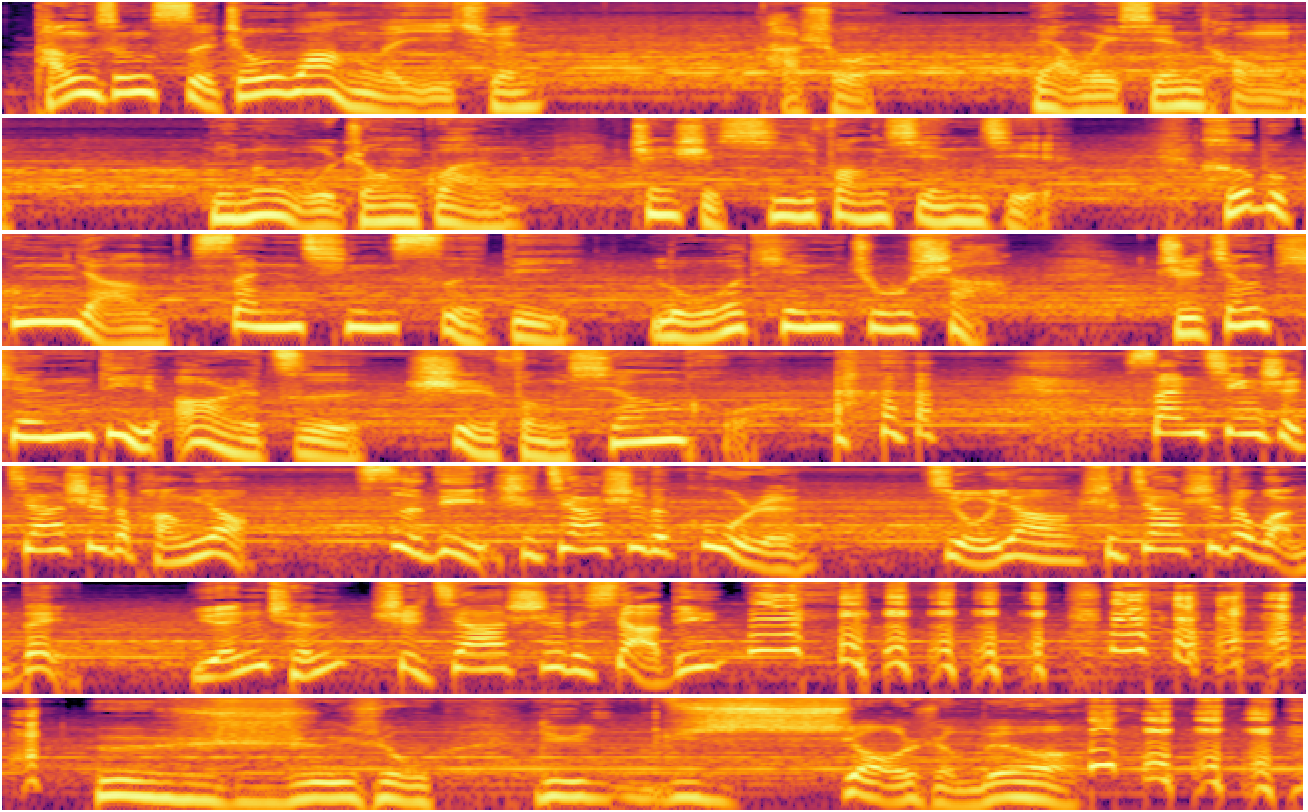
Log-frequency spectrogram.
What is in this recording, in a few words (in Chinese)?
一人演绎; 西游记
